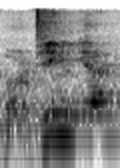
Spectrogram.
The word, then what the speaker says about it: modinha: You have modinha, which is a Portuguese art song, and ainu, a tropical disease. All of these have the nha sound spelled with an nh.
